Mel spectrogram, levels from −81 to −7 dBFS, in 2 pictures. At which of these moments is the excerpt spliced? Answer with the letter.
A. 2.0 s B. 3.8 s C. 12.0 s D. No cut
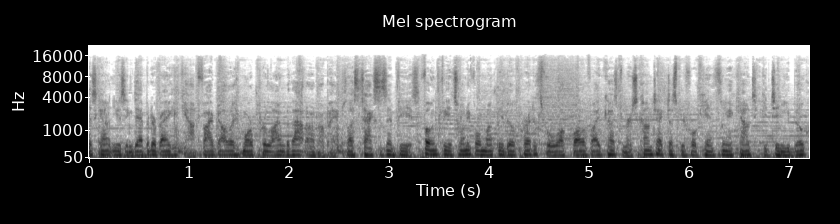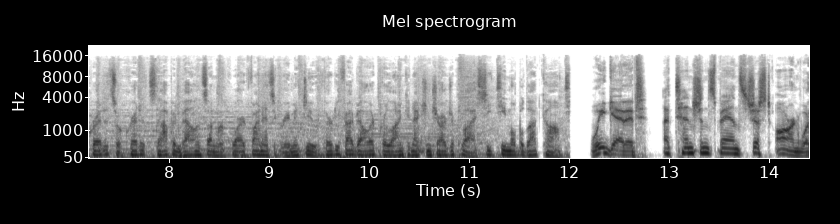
C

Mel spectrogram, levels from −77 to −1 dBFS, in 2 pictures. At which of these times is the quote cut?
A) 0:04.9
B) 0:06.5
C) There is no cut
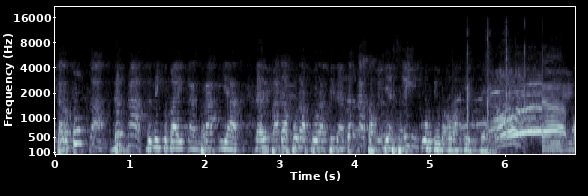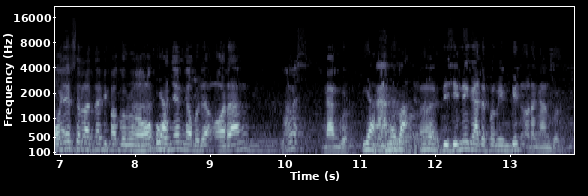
B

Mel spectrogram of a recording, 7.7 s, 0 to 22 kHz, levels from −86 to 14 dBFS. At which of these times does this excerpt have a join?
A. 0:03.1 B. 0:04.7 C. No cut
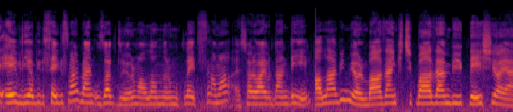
B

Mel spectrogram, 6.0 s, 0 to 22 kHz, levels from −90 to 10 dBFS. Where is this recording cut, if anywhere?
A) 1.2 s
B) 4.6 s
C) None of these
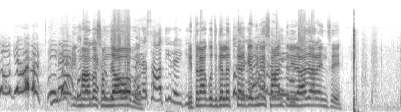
A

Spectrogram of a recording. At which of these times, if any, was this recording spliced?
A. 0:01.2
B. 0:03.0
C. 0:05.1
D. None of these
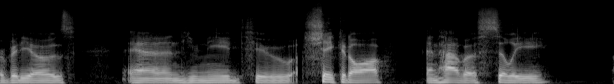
B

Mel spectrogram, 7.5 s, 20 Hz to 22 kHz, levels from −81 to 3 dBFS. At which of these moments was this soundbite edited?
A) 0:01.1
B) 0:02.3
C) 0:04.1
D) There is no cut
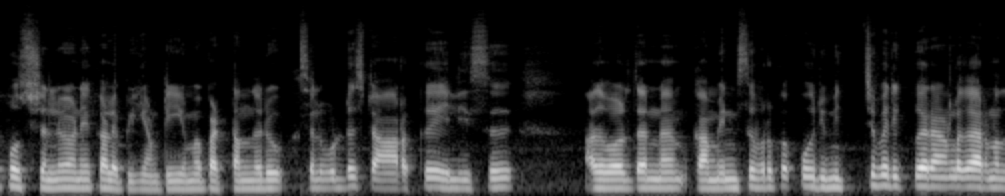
B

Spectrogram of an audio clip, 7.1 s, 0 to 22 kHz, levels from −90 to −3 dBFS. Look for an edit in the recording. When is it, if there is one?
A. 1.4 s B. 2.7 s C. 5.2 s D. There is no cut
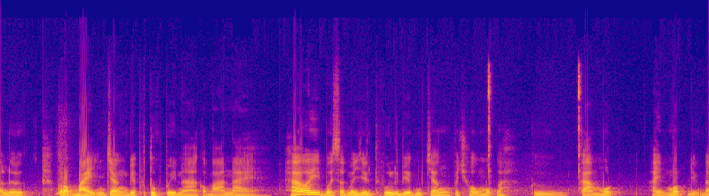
B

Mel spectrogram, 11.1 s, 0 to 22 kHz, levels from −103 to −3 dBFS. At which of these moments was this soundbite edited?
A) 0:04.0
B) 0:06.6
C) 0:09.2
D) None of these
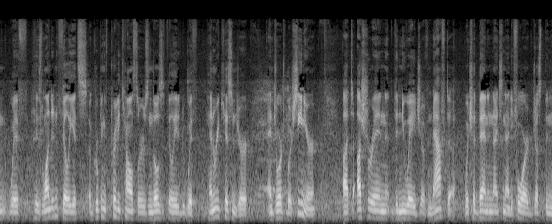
A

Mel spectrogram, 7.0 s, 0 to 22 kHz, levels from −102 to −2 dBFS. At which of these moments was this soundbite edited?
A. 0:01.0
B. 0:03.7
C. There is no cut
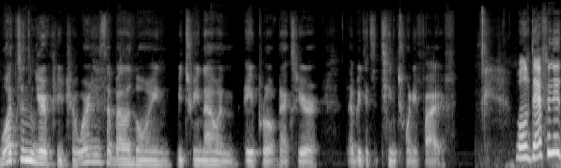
A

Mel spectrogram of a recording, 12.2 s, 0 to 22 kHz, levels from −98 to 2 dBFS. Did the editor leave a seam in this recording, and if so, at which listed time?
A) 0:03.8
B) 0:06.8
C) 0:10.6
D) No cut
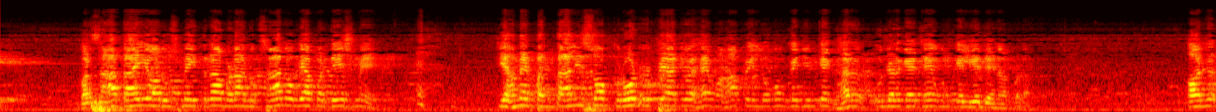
C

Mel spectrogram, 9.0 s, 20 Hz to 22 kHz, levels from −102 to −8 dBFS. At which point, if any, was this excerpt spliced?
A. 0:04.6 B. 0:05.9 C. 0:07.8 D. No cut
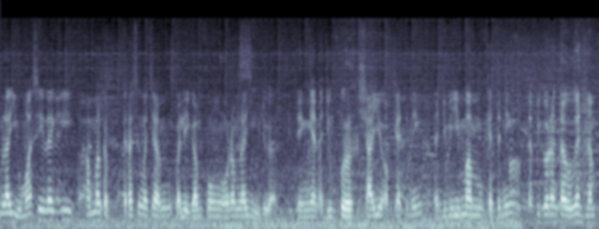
C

